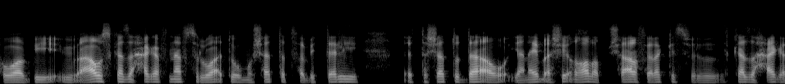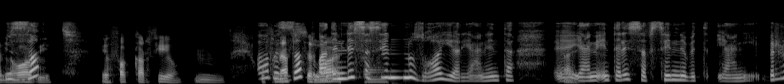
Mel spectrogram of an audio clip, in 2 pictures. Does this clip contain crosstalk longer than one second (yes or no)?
yes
